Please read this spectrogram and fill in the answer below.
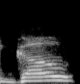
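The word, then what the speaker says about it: Geaux: So my LSU Tigers who won the baseball national championship and recently they say go Tigers and it's spelled G E AU X with the French pronunciation the Canadian French there.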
